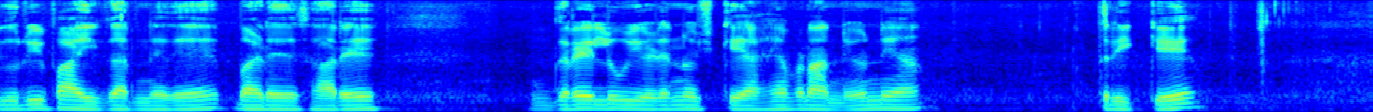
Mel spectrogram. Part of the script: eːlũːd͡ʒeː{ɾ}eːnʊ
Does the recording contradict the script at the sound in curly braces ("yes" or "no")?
yes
